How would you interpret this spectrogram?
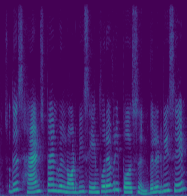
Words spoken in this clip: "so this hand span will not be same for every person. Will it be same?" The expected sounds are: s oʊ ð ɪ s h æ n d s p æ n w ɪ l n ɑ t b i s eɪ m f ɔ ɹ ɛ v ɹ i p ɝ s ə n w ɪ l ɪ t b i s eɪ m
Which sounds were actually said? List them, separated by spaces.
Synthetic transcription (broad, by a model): s oʊ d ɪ s h æ n d s p æ n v ɪ l n ɑ t b i s eɪ m f ɔ ɹ ɛ v ɹ i p ɝ s ə n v ɪ l ɪ t b i s eɪ m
